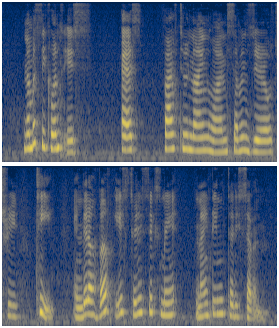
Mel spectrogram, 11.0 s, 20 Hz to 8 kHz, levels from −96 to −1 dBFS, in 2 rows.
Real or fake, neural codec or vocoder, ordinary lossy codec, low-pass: fake; codec, 16 kHz, 4 kbps, FunCodec, trained on Chinese and English, 50 frames a second; none; none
